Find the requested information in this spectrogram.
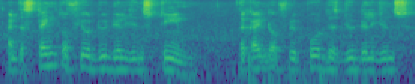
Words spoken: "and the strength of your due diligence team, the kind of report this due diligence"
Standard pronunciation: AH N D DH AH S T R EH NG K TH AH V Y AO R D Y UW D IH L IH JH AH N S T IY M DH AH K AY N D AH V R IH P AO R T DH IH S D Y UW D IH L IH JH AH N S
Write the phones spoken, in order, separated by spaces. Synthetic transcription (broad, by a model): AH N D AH S T R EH NG K T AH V Y AO R D Y UW D IH L IH JH AH N S T IY M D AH K AY N D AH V R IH P AO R T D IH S D Y UW D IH L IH JH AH N S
